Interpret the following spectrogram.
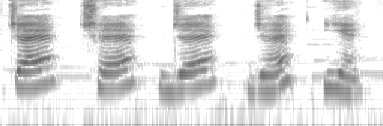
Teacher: या फिर पूरा ही ताल यानी कि आप इसको बोलोगे तो पूरा का पूरा कहां से बोला जाएगा आपके तालू से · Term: कठोर तालव्य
